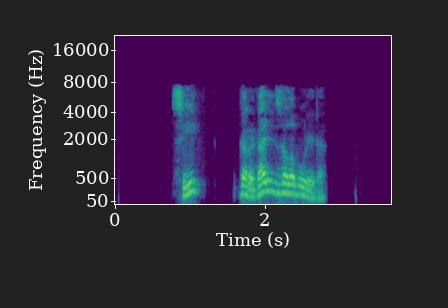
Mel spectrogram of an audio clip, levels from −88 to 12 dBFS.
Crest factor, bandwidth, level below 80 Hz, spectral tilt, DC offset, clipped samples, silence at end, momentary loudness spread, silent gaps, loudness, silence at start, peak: 18 dB; 7.8 kHz; -56 dBFS; -5 dB/octave; under 0.1%; under 0.1%; 0.9 s; 14 LU; 1.36-1.57 s; -17 LUFS; 0.75 s; -2 dBFS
